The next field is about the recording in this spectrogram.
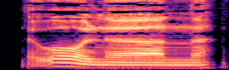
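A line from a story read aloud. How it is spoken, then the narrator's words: Grumbling. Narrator (Russian): ворчал доктор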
